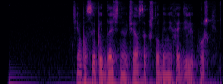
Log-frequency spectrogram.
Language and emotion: Russian, neutral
